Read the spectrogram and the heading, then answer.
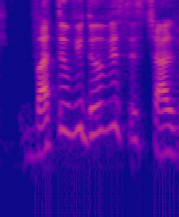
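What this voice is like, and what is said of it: Put-on German accent. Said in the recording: “They're talking the German accent.”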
